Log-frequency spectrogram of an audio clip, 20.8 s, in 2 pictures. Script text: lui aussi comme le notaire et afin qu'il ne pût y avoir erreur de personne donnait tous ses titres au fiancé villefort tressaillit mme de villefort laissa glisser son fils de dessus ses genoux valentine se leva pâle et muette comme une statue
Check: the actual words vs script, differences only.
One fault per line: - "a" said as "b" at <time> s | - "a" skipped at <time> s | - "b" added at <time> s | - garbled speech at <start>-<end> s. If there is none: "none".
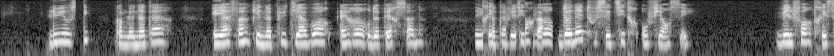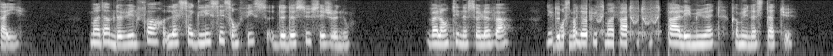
- garbled speech at 5.9-6.9 s
- garbled speech at 17.2-18.7 s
